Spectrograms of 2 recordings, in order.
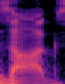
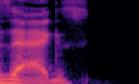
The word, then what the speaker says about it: Zags: They're not the Zogs, they're the Zags.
